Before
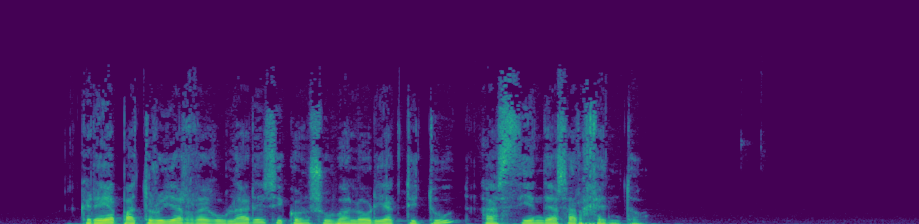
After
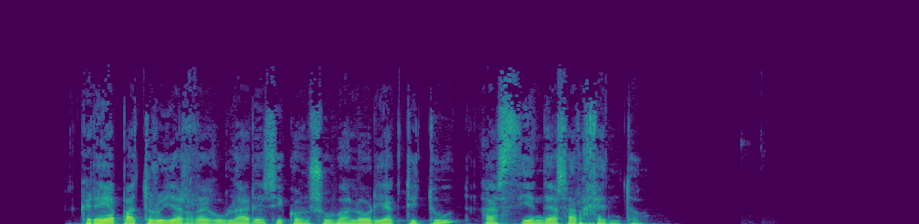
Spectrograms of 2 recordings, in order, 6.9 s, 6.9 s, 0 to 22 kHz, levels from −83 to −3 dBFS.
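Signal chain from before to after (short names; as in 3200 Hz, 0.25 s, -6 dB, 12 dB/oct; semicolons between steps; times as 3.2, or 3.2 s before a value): gate with hold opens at -49 dBFS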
